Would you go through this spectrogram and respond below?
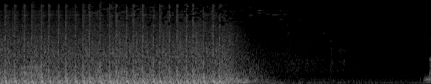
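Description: Rapid sustained M4 rifle fire in the video game PUBG, dense and loud for about two seconds, then cutting off into quieter ambience with a faint thump at the end.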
